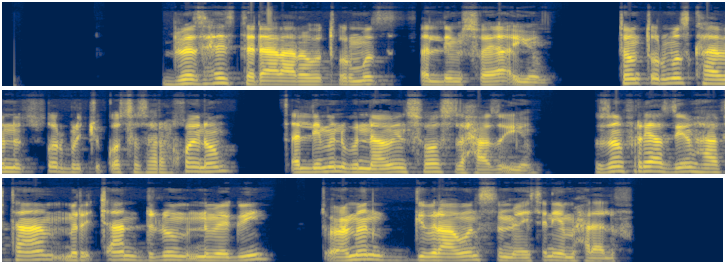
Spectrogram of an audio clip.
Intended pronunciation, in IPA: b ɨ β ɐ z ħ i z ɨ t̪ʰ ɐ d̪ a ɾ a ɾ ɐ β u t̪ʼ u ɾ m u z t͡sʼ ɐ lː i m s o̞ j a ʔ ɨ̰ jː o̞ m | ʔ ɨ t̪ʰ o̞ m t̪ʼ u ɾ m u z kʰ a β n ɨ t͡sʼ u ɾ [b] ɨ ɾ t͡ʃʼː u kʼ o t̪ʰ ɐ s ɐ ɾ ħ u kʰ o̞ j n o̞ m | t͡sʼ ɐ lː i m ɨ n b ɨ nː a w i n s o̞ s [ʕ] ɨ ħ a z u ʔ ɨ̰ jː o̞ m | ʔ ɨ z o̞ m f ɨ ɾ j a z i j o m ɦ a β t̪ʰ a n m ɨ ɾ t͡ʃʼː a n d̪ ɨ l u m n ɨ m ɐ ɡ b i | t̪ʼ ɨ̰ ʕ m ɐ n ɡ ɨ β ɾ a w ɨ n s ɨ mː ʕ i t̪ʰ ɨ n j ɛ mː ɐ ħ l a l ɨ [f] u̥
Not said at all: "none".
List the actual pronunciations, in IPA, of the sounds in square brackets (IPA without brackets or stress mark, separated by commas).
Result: b, z, f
